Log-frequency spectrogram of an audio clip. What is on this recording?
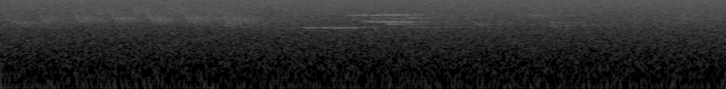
Ovenbird, Hermit Thrush, Black-throated Green Warbler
